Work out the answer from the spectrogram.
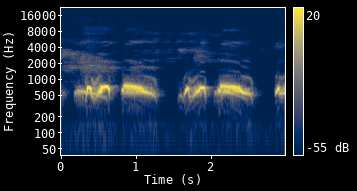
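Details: Spotted dove (cu gáy) singing loudly, recorded live with no other noise, meant to rouse kept birds; two full phrases of a rolling short coo followed by a long, smooth, slowly falling coo.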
